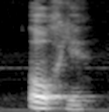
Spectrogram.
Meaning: diminutive of oog
- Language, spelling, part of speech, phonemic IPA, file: Dutch, oogje, noun, /ˈoxjə/, Nl-oogje.ogg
